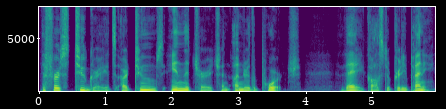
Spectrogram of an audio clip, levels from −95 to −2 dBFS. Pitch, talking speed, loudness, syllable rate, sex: 105 Hz, 180 wpm, -20 LUFS, 4.5 syllables/s, male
